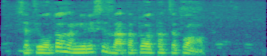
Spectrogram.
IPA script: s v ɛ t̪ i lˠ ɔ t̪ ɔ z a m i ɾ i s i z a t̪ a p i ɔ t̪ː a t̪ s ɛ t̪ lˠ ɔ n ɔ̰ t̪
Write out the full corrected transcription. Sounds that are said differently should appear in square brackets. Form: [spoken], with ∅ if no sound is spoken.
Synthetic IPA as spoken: s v ɛ t̪ i lˠ ɔ t̪ ɔ z a m i ɾ i s i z a t̪ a p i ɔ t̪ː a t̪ s ɛ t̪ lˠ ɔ n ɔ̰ t̪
